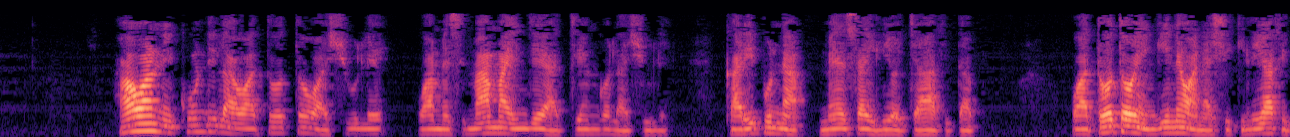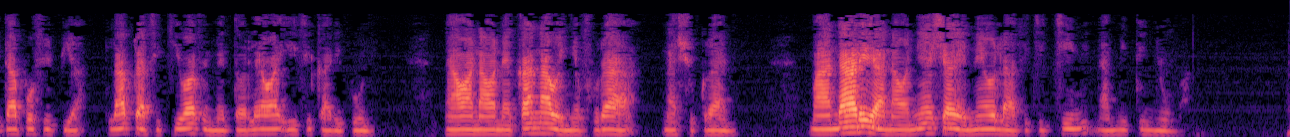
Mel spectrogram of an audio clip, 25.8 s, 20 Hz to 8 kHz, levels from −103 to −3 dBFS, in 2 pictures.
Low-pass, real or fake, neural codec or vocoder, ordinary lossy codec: 7.2 kHz; real; none; MP3, 24 kbps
